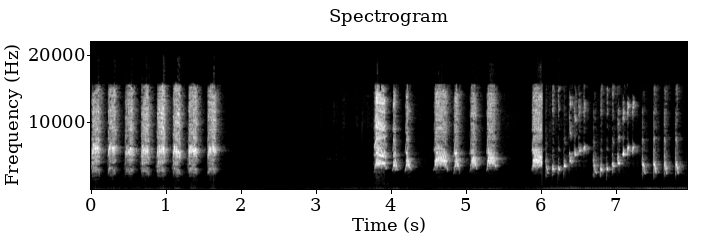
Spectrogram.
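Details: Long-tailed shrike song copying other birds: a run of rapid sharp high chips, a pause, another burst of chips, then a string of thin rising whistled slurs.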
